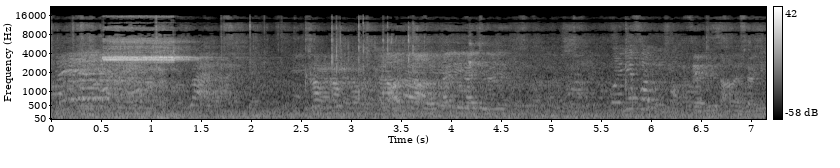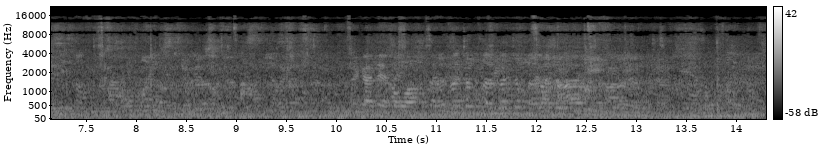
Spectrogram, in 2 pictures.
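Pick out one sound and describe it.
Balls bounce and thud on a hard floor.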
